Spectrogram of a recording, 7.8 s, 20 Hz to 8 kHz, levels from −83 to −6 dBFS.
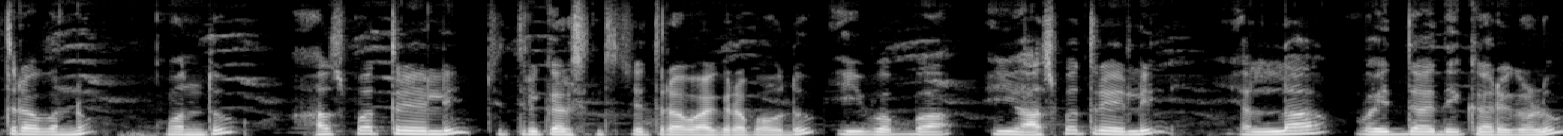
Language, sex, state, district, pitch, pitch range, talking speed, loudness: Kannada, male, Karnataka, Bellary, 160 Hz, 150-185 Hz, 85 wpm, -19 LUFS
